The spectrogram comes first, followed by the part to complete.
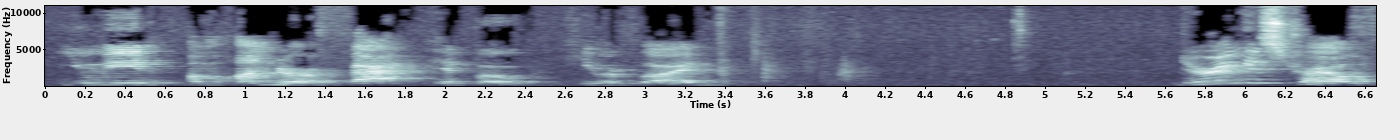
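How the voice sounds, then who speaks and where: High-pitched woman reading a picture book aloud, lively, with slips; very echoey room, mic far off. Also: slight background noise. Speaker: storyteller.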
